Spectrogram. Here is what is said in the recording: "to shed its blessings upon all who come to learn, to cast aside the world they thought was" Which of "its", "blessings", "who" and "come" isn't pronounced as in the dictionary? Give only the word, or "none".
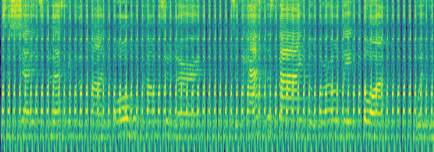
none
